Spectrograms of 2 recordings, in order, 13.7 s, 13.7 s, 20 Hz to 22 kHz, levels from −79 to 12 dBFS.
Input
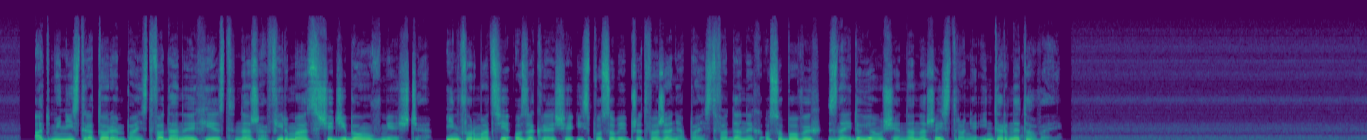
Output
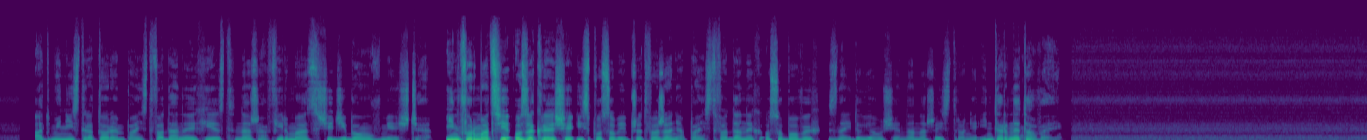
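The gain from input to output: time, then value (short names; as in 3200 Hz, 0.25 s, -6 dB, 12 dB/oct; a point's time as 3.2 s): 3.89 s -14 dB
4.7 s -1.5 dB
5.48 s -1.5 dB
6.13 s -11 dB
7.78 s -11 dB
8.34 s -18.5 dB
9.51 s -18.5 dB
10.16 s -7 dB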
